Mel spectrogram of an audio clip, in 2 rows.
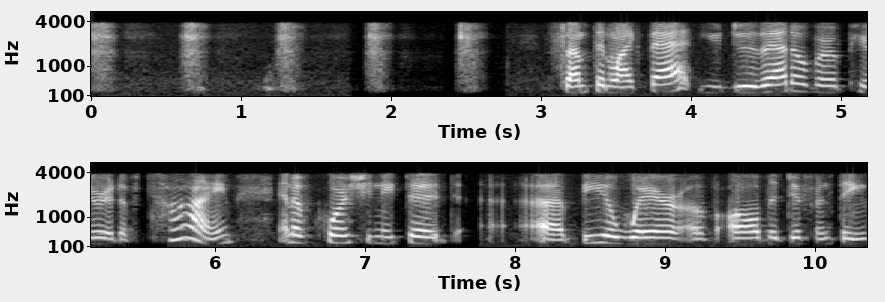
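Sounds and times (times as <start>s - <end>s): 
forceful rapid exhalations through the nose in Kapalabhati breathing: 0.0s - 3.1s
speech: 3.2s - 10.3s.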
